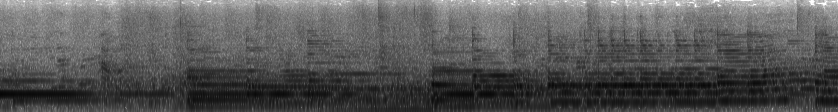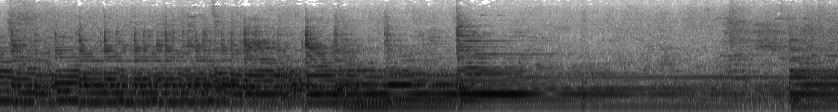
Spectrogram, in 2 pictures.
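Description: A homemade three-string instrument built from a metal snow shovel, its strings plucked to play a melody over held ringing notes, some of them bending in pitch partway through.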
